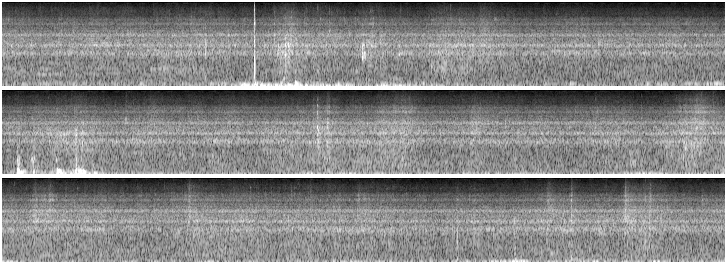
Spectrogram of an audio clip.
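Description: Water sloshing and splashing as people wade on foot through a shallow cave stream, over a steady rush of water. Louder splashes and thumps come about two and a half seconds in and again about seven and a half seconds in, with smaller sloshes after.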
